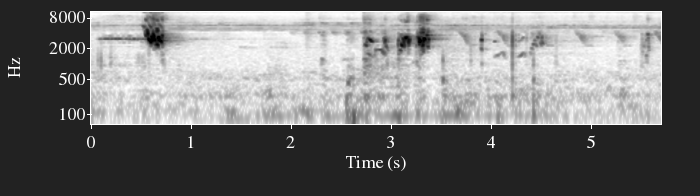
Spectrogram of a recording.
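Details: Budgies give a loud bright chirp near the start, then after a pause a cluster of scratchy chirps and softer twittering continues to the end over a faint steady high tone.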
